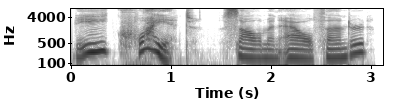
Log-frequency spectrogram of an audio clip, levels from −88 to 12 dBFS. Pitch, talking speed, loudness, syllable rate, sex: 190 Hz, 95 wpm, -18 LUFS, 3.3 syllables/s, female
